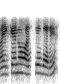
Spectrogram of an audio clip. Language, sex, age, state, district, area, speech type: Kannada, female, 30-45, Karnataka, Gulbarga, urban, conversation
